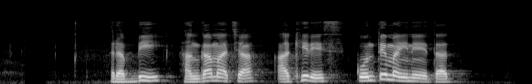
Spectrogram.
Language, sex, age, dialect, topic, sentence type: Marathi, male, 25-30, Standard Marathi, agriculture, question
